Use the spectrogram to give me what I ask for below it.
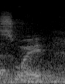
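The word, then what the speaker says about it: Sui: the S Dynasty um sway pronounces that sway the sway Dynasty unified China I'm not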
